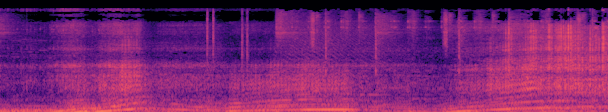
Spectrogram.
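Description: A car engine being revved in three blips, its pitch climbing and dropping each time; it is held high for a moment on the second blip.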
